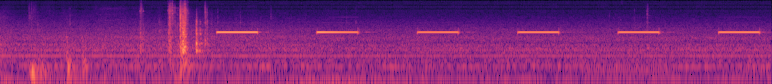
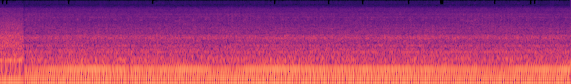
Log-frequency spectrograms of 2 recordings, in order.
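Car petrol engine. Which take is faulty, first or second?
first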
